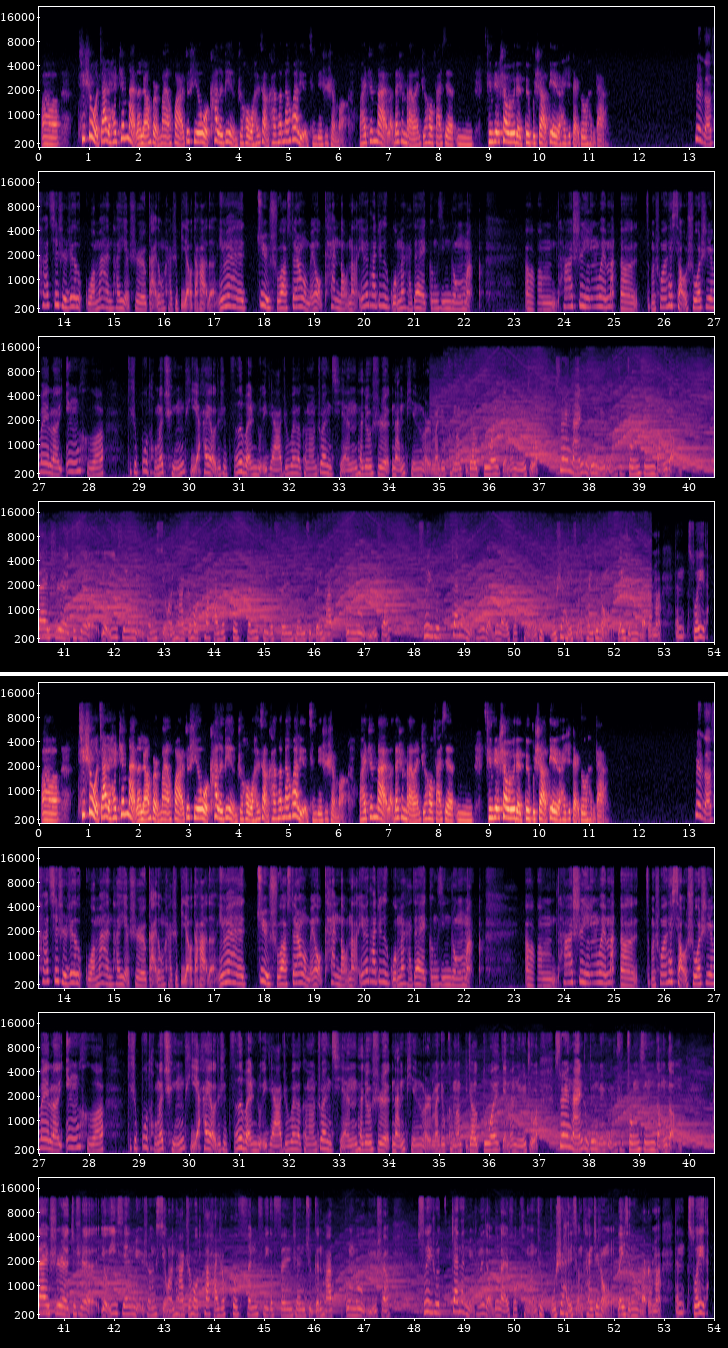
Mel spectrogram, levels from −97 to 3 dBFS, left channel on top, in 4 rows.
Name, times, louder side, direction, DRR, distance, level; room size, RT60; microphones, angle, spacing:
voice 1, 0.0-6.1 6.4-11.3, right 6 dB, 55° right, 0.4 m, -25 dB
voice 2, 13.1-22.2 22.4-22.8 23.2-25.5 25.7-47.8 48.1-53.9, right 2 dB, 40° right, 2.2 m, -39 dB
sound 1, 34.8-52.8, left 4 dB, 45° left, 2.0 m, -42 dB
head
